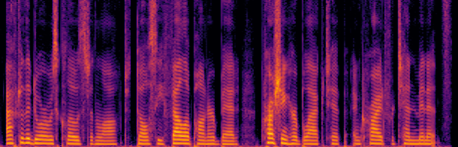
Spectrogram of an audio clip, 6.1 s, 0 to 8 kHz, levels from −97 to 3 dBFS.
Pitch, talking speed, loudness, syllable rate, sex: 190 Hz, 205 wpm, -21 LUFS, 5.3 syllables/s, female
